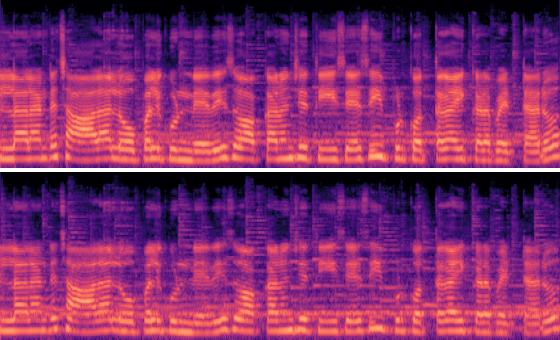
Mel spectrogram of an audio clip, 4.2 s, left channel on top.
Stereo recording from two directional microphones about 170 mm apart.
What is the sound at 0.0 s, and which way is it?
Speech, 15° left (ahead or behind).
